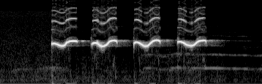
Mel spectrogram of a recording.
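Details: Orange-headed thrush singing to draw other thrushes into song: four loud, wavering whistled notes in a steady series, each with a slight up-and-down warble.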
